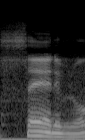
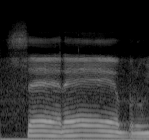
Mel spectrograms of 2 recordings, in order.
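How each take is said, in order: First: The stress is not on the second syllable. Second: The stress is on the second syllable, re. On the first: This is the Portuguese word. "no português a gente fala cérebro" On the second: This is the Spanish word. "o som forte está no R aqui"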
